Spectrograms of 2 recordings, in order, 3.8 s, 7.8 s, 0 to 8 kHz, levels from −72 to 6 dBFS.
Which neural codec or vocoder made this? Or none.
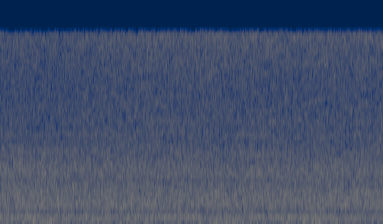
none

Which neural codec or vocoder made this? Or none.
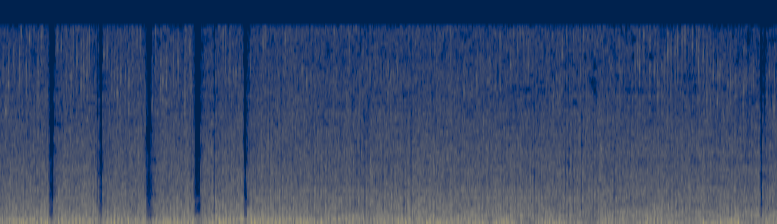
vocoder, BigVGAN v2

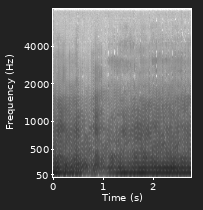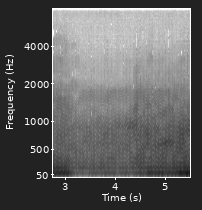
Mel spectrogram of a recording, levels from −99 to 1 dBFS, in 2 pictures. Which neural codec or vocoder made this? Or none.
vocoder, Vocos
